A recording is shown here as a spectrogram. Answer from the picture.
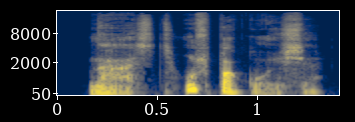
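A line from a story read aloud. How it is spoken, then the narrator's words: Soft. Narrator (Russian): мягко сказал я ей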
